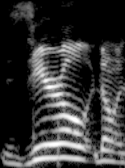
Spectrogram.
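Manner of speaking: ordinary delivery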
